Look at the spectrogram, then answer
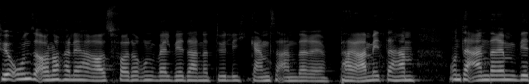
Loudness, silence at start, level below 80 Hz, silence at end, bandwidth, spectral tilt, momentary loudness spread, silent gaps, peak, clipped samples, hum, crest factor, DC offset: -34 LUFS; 0 s; -74 dBFS; 0 s; 16 kHz; -6.5 dB/octave; 7 LU; none; -16 dBFS; under 0.1%; none; 18 dB; under 0.1%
